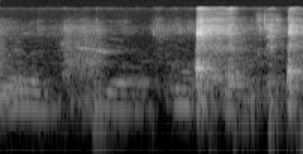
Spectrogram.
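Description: Soft, halting speech from a man's voice in a lull between louder talk, with a short breathy burst about a second and a half in.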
